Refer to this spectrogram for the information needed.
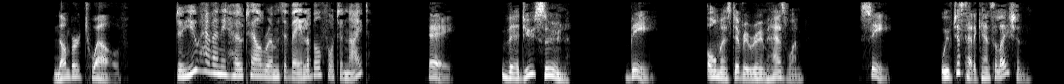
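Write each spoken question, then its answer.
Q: Do you have any hotel rooms available for tonight?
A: C: We've just had a cancellation.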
